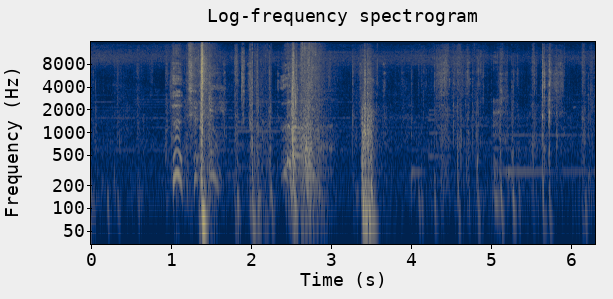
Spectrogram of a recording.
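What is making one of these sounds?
Hands grab and thud against a stone ledge as someone climbs.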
